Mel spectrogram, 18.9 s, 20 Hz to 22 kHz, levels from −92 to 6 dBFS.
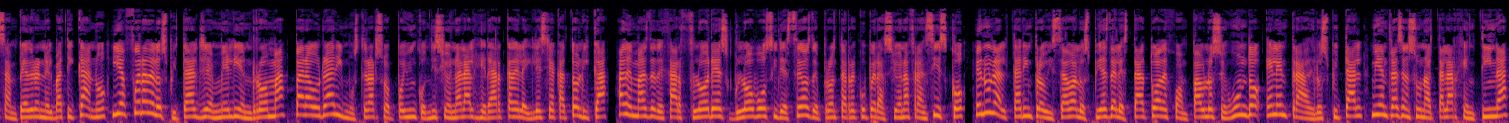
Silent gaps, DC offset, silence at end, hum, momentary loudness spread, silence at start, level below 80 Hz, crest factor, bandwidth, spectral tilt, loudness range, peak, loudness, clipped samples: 7.62-7.70 s; under 0.1%; 0 s; none; 4 LU; 0 s; -54 dBFS; 18 dB; 16 kHz; -3.5 dB/octave; 1 LU; -6 dBFS; -24 LUFS; under 0.1%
